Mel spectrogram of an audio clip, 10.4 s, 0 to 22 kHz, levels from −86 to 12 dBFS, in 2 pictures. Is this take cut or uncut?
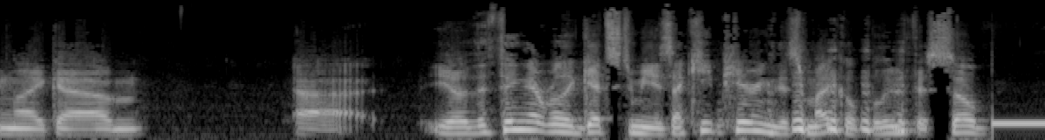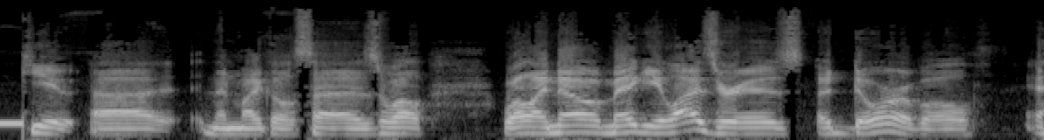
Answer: uncut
